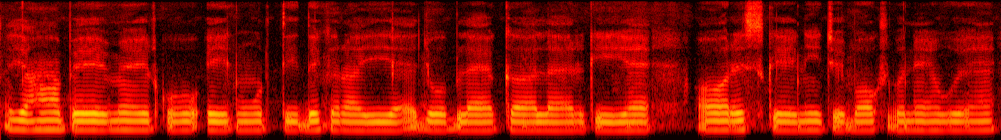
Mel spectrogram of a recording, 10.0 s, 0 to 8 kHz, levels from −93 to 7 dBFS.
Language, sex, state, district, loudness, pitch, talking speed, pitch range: Hindi, male, Jharkhand, Sahebganj, -35 LUFS, 140 Hz, 125 wpm, 135-145 Hz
